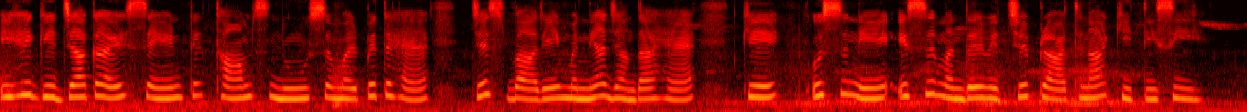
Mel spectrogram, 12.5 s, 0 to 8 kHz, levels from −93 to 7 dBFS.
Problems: none marked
